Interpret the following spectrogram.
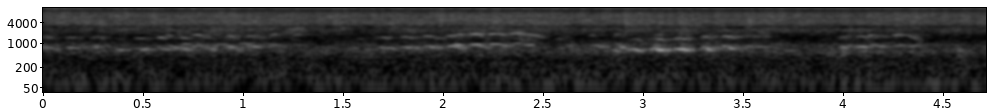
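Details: Several wild frogs in a valley on Gyejoksan, Daejeon, South Korea, giving quick buzzy pulsed croaks that overlap, a louder cluster around three seconds, with continuous water noise behind.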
